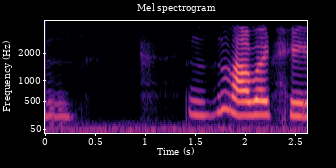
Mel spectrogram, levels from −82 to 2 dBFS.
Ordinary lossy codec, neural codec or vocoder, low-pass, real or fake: none; autoencoder, 22.05 kHz, a latent of 192 numbers a frame, VITS, trained on many speakers; 3.6 kHz; fake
